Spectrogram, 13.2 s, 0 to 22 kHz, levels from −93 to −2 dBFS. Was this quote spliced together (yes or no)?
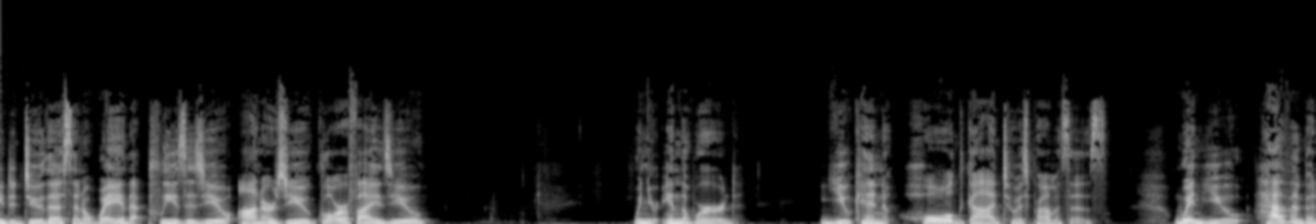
no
